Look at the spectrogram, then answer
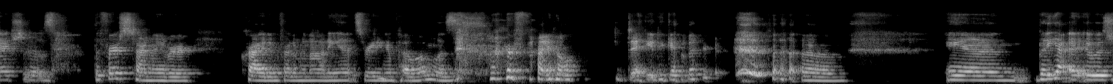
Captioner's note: laughs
